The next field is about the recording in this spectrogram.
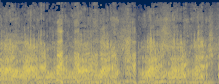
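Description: A recorded dog barking, played back as an alarm: many loud, rough barks come in repeating bursts with a growly edge, heard alone without talk.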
